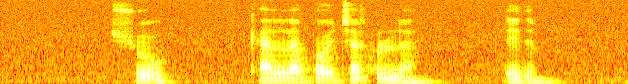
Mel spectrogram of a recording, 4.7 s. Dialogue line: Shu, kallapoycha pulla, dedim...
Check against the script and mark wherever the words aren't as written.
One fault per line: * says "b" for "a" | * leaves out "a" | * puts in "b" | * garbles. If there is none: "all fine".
all fine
